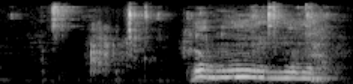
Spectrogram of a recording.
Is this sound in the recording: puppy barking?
yes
